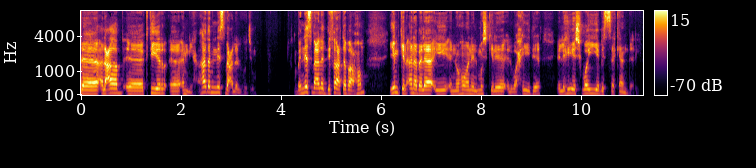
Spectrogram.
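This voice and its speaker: A man with a Levantine Arabic accent talks sport in a casual, off-the-cuff way as an analyst. His voice sits a little high, and he speaks very quickly, dropping English terms into his sentences. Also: darkish tone. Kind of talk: casual unscripted football commentary.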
